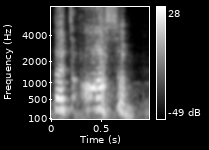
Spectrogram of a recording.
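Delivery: very high, loud amazement; thrilled. Real, not acted. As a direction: shout it in real excitement. Thrilled by new enchantment.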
